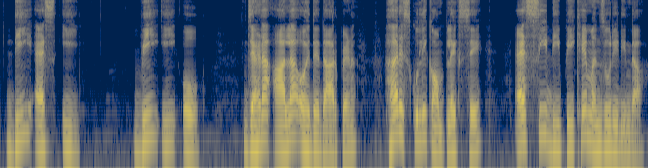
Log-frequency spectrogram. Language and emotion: Sindhi, neutral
